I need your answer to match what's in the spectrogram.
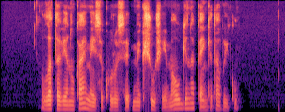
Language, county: Lithuanian, Alytus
